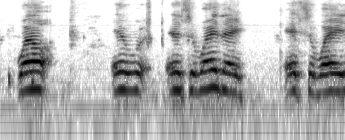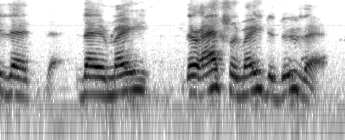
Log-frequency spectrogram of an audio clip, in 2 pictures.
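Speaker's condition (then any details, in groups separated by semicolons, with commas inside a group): Cerebral palsy; voice recovering, sore throat after intubation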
